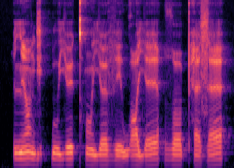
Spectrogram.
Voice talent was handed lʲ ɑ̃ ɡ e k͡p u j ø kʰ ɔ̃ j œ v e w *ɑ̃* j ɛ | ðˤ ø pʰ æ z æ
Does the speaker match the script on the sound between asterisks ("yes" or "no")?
no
